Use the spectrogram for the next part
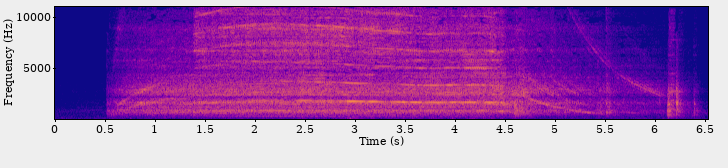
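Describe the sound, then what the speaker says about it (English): A 12-inch slide miter saw cuts through two wooden legs at once for a backyard potter's bench, a single loud, sustained whine of about four seconds that winds down as the blade stops, ending with a couple of sharp clunks. "Because this is a 12-inch slide saw, I can cut both of them at 36 at the same time."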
